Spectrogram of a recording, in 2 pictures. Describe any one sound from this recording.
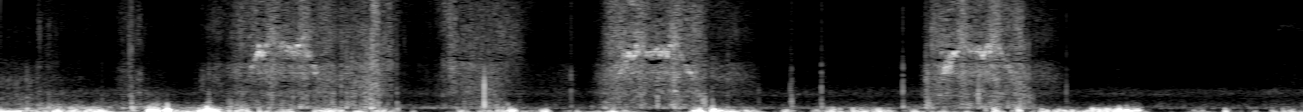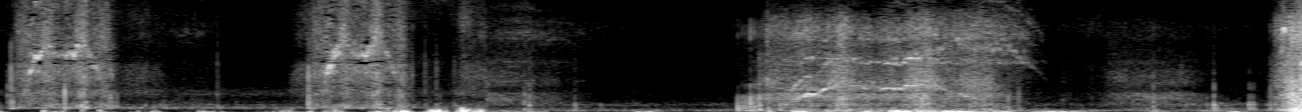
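A fishing reel whirs and clicks as line is wound in.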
